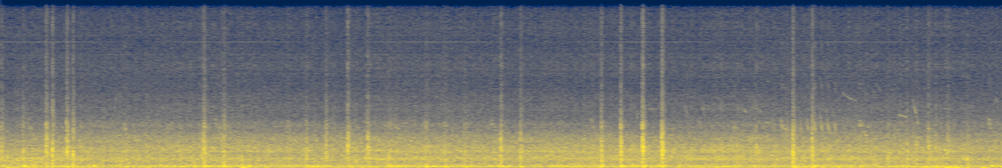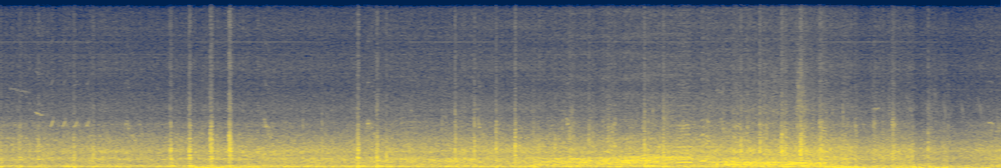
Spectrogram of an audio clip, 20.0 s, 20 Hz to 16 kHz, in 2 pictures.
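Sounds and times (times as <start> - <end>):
train wheels rumbling on rail: 0.0 - 20.0
sharp clicks of track: 6.0 - 6.8, 11.7 - 19.5.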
